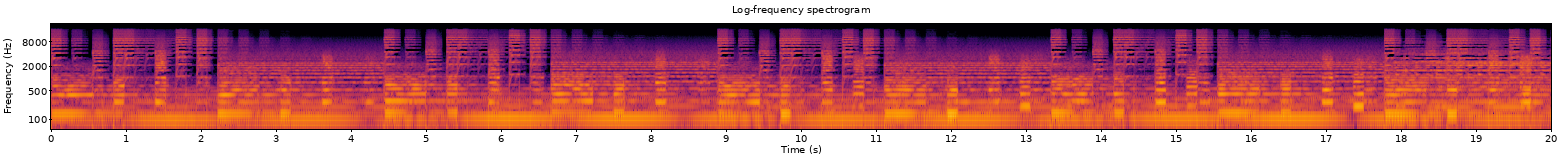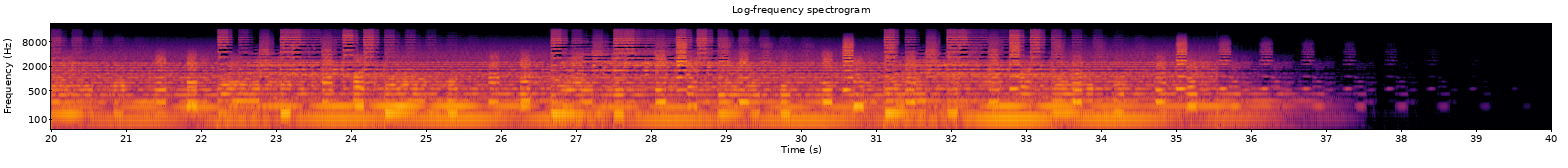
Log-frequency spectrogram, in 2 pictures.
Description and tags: Tisserand-RainyCityAmbience
instrumental, jingle, movie, loop, ambience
